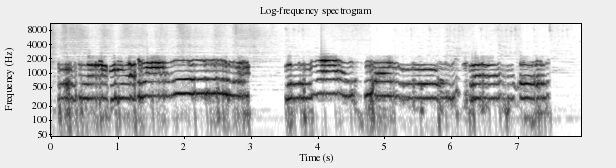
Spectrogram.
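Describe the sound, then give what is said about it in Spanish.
A lone voice sings a slow, sustained French lullaby in a restored late-19th-century recording, with a thin, muffled old-recording tone, holding long wavering notes across two phrases separated by a short pause. “Ya os lo he dicho casi, una nana, una nana en francés que se ha conseguido restaurar, o sea que el sonido también tiene restauración, como en las Reales Academias de Bellas Artes.”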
